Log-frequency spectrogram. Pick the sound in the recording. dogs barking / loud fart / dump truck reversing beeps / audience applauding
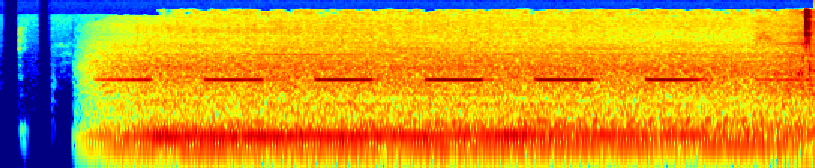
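dump truck reversing beeps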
